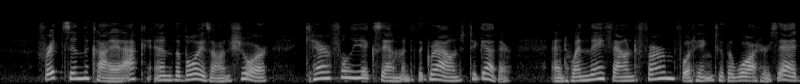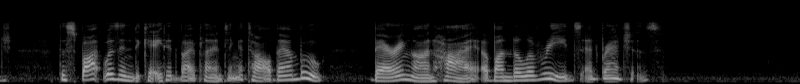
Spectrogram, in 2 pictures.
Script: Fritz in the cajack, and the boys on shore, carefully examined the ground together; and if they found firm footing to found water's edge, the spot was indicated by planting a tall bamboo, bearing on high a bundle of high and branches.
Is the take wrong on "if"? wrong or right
wrong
